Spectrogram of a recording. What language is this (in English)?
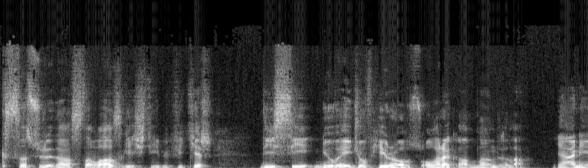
Turkish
